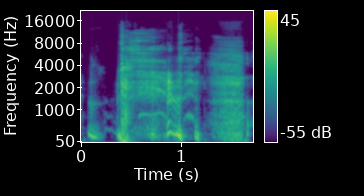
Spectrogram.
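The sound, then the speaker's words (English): A few harsh coughs come in quick succession, with short raspy vocal sounds between the bursts and a longer rough cough trailing at the end. “That's enough to make you cough.”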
